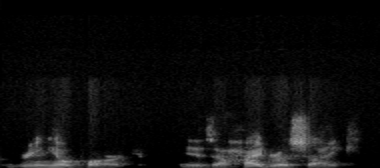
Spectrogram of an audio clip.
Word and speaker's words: hydropsyche: Oh, So the the fly you want to tie for Green Hill Park is a hydropsych. It's a net spinning caddis. It's spelled HYDROPSYCHE, hydropsych.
